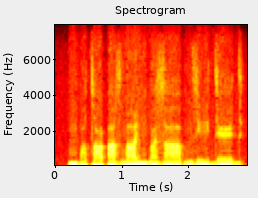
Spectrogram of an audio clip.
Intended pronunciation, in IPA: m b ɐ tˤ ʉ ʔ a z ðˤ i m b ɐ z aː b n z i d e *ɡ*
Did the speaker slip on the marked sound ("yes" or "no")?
yes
